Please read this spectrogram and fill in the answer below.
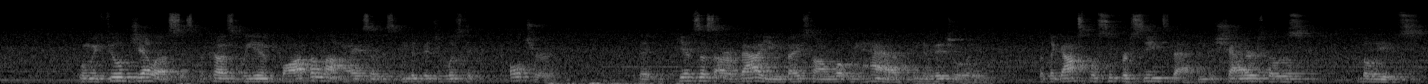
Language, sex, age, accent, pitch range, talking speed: English, male, 30-49, American, 105-150 Hz, 150 wpm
